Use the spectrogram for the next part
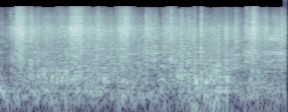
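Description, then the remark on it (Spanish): Steady, hissing rain fills the scene at a constant level over a moving train in Spain, with a couple of low rumbles of thunder rolling underneath, no one speaking. “Con el tren en marcha se encaraman al techo y de repente se oye un trueno.”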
